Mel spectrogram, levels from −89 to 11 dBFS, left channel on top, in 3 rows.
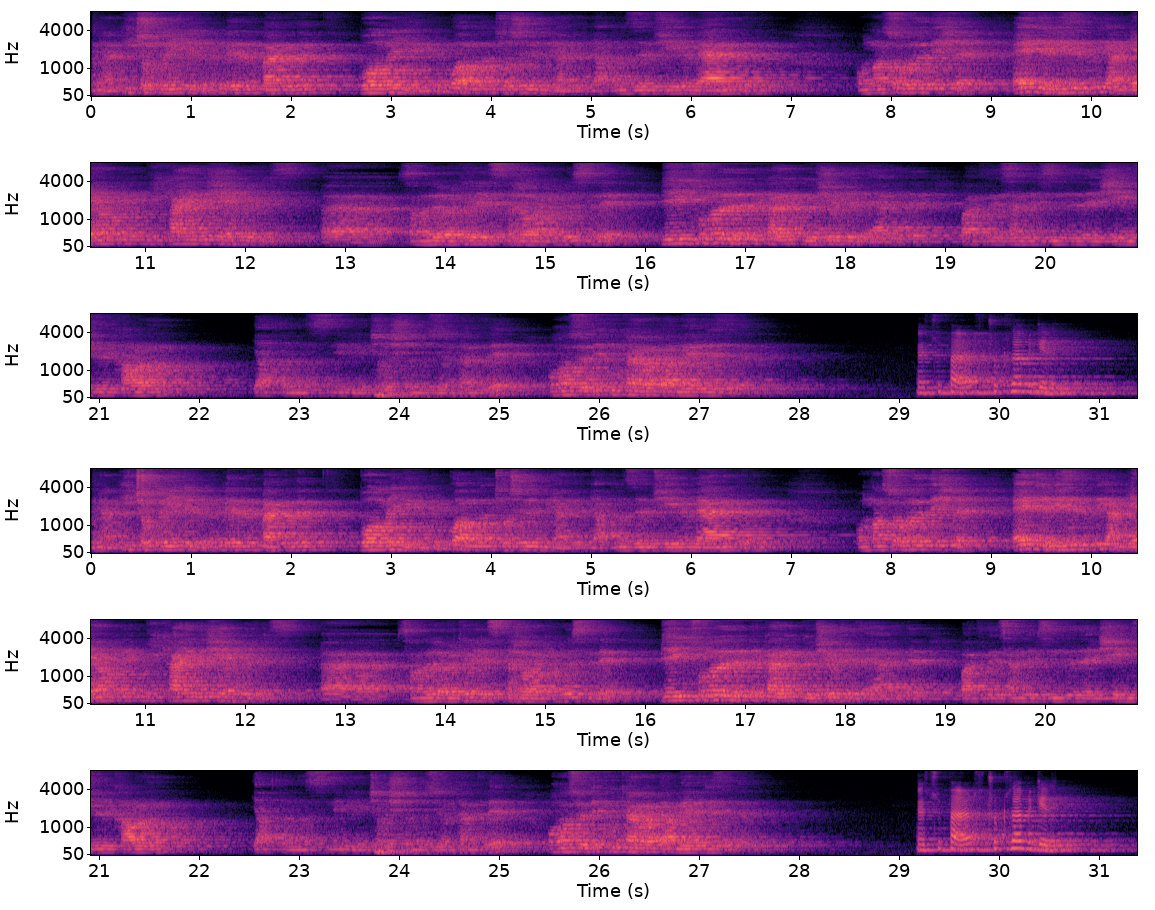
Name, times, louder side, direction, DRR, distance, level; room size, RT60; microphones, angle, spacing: voice 1, 0.0-2.4 2.7-7.3 7.7-12.4 12.7-15.7 16.2-21.7 22.5-27.5, equal, 55° right, -12 dB, 1.8 m, -27 dB
voice 2, 29.2-30.6, right 3 dB, 30° right, 6 dB, 0.5 m, -26 dB
14.0 x 6.0 x 3.0 m, 2.2 s
head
